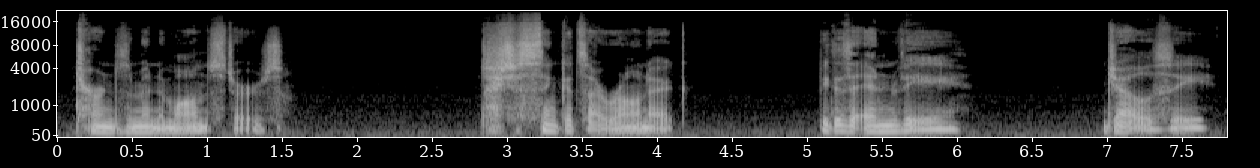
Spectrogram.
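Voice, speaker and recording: A woman playing a jaded, sardonic servant of vampires in an intimate ASMR roleplay, husky and deadpan, close to the microphone. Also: very deep voice, dry recording, heavily acted. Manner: dry, deadpan, sarcastic, foul-mouthed. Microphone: close, dry microphone.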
